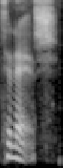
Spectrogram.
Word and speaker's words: Tinashe: I don't even know how to say her name. Tinashe. T-I-N-A-S-H-E.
